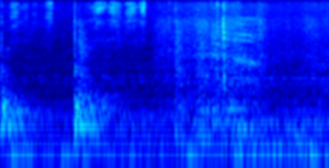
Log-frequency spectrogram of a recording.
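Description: A pen writing on a board: faint scratching strokes as a date is written out in figures.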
